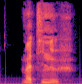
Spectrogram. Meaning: That is habitually an early riser; early-rising
- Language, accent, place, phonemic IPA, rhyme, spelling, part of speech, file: French, France, Lyon, /ma.ti.nø/, -ø, matineux, adjective, LL-Q150 (fra)-matineux.wav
